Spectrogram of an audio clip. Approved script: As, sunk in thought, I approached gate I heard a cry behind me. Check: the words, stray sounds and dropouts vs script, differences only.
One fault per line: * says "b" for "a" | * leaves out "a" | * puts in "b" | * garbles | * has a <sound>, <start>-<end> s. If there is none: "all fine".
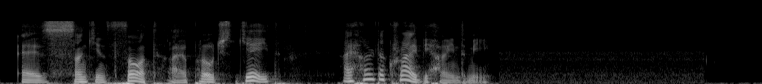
all fine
